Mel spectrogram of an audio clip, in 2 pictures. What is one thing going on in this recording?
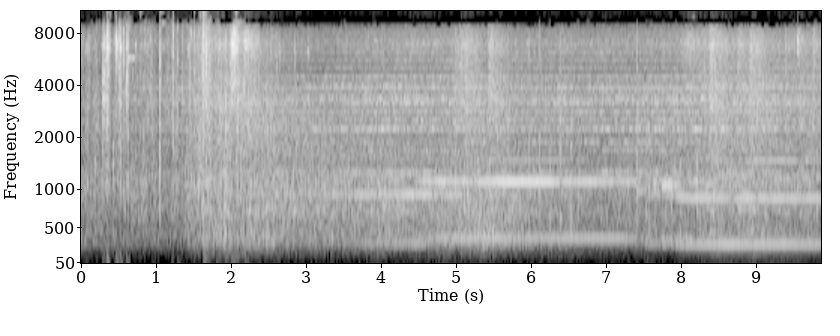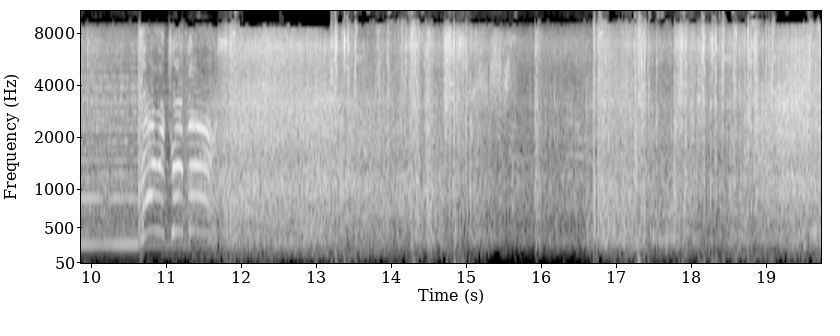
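A sniper rifle fires sharp shots.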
